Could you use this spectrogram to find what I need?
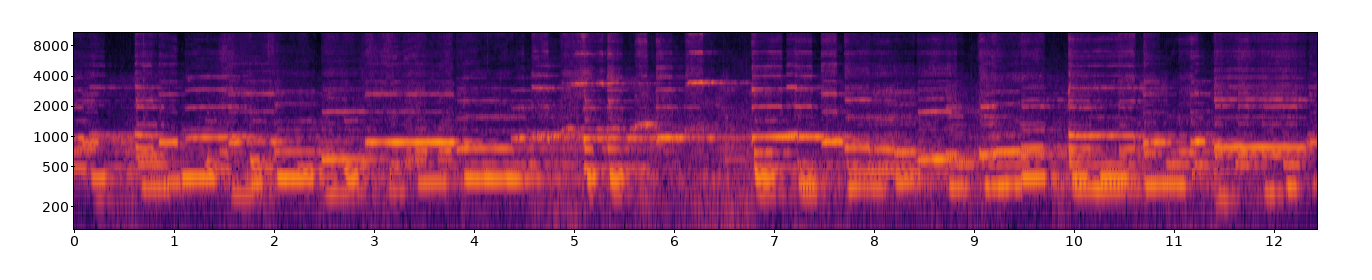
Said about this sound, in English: You're listening to the pipe organ on the old paddle wheeler Natchez, docked in the river here, that you can take a tour on. You can hear that organ all over the French Quarter.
